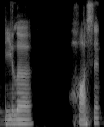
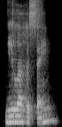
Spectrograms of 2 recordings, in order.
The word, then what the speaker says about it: Neela Hossein: Is it Neela Hossein? Neela Hussein.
